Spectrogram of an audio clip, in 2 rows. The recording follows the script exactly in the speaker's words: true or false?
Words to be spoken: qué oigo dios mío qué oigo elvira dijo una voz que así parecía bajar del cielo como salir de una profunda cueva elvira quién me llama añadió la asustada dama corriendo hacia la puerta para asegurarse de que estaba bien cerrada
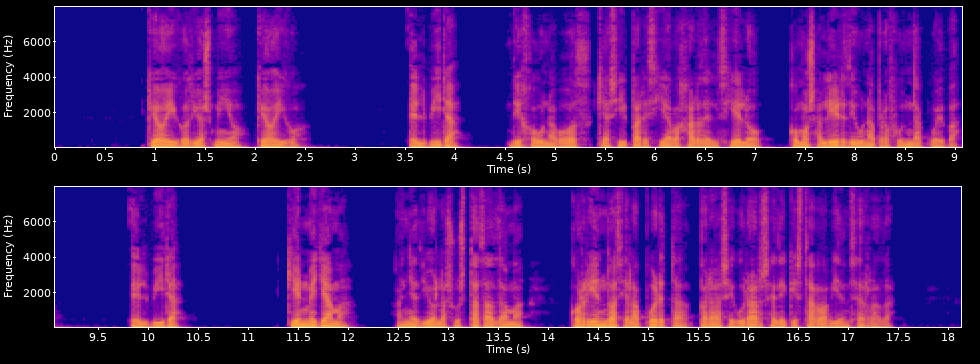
true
